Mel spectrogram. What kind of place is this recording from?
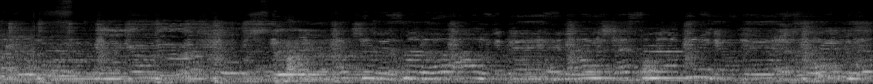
cafe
